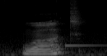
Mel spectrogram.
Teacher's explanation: The second tone, is relatively long, with the pitch gradually rising from low to high.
